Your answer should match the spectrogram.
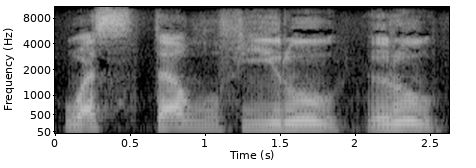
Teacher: راء مرققة لأنها مضمومة ومسبوقة بكسر أصلي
